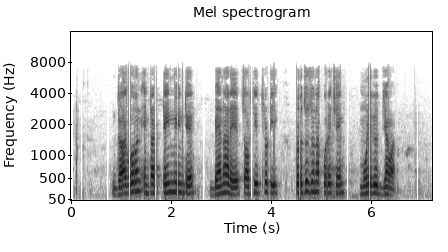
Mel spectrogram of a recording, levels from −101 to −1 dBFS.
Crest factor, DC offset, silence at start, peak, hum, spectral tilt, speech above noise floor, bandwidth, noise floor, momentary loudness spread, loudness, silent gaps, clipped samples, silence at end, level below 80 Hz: 16 dB; under 0.1%; 0.85 s; -2 dBFS; none; -7 dB/octave; 44 dB; 7.4 kHz; -59 dBFS; 8 LU; -16 LUFS; none; under 0.1%; 0.75 s; -50 dBFS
